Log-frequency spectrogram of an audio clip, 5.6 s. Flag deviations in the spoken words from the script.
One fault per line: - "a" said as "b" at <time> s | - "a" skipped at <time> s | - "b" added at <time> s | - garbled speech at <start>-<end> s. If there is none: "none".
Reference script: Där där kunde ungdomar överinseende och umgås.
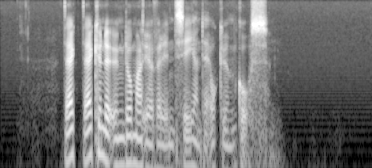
none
